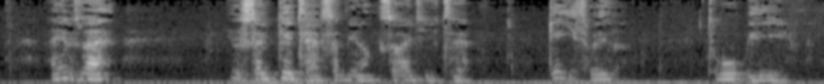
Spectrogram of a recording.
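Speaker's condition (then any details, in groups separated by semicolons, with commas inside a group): Throat cancer surgery, vocal injections; whispered after surgery, two or three words per breath, injections now allow full sentences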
